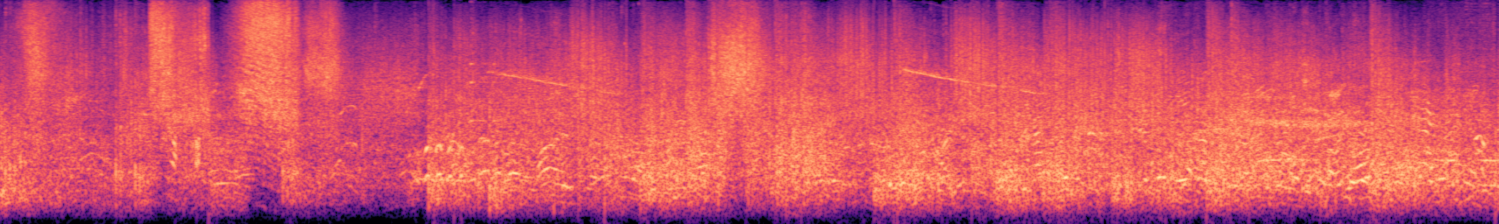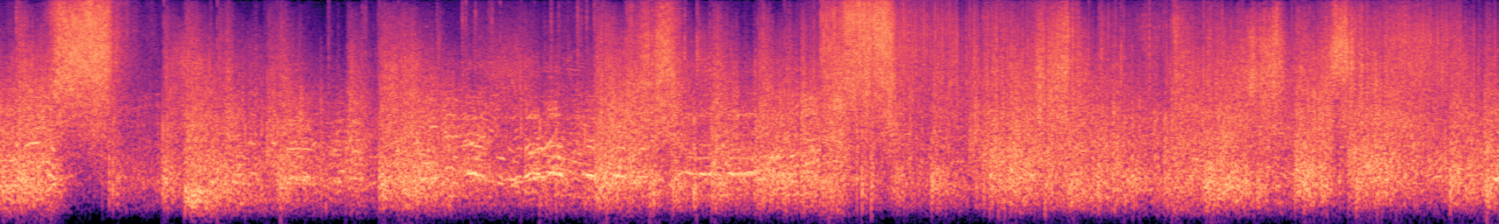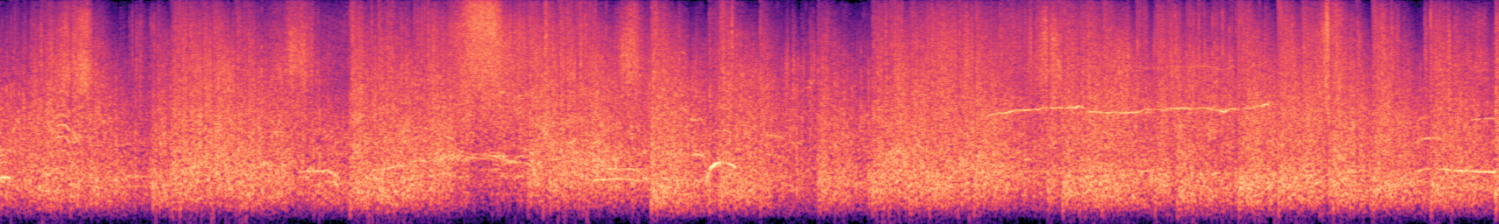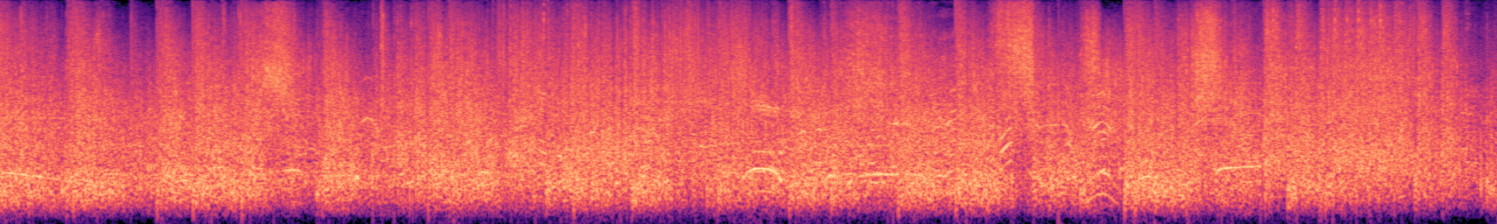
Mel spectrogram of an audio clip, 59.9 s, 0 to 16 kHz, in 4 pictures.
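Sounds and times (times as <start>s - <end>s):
crackling pops: 0.0s - 59.9s
fireworks and firecrackers banging: 0.0s - 59.9s
faint firework whistles: 0.1s - 3.7s, 4.7s - 5.7s, 8.7s - 10.2s, 38.9s - 45.3s.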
